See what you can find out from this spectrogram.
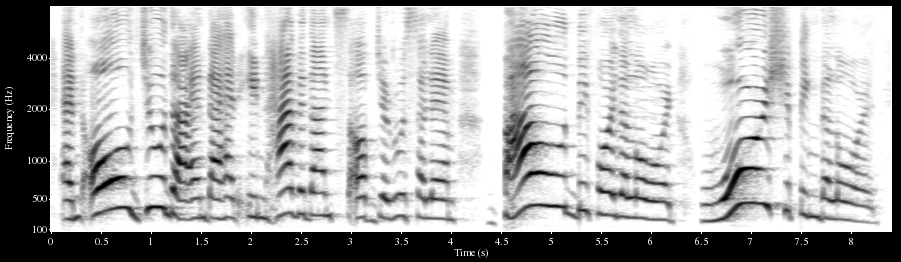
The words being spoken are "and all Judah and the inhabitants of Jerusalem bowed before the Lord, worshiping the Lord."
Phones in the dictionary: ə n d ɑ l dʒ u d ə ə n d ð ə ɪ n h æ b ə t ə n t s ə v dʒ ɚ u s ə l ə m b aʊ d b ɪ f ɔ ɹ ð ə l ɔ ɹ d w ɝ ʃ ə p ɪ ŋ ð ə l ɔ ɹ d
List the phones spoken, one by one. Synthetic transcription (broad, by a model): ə n d ɑ l dʒ u d ə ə n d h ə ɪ n h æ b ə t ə n t s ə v dʒ ɚ u s ə l ə m b aʊ d b ɪ f ɔ ɹ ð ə l ɔ ɹ d w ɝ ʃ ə p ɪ ŋ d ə l ɔ ɹ d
